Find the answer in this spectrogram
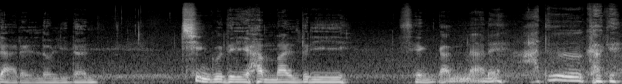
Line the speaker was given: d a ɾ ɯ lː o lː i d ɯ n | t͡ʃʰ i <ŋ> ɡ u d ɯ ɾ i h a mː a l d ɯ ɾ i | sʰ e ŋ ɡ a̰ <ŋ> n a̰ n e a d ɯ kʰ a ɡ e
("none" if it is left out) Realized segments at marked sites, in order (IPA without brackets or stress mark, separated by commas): ŋ, ŋ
